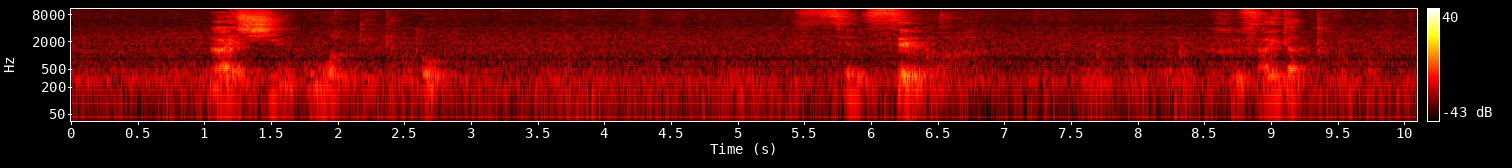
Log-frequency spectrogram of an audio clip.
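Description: A man speaks slowly in short, separate bursts.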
